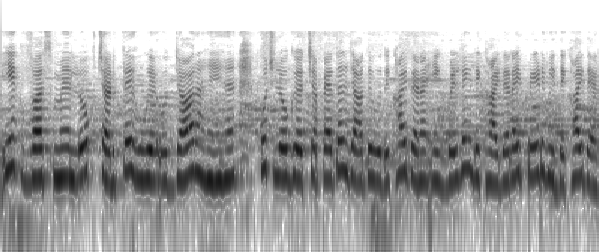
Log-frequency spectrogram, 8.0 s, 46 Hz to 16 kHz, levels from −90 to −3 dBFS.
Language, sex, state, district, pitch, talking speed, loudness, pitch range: Hindi, female, Uttar Pradesh, Hamirpur, 255 Hz, 250 wpm, -20 LUFS, 240-270 Hz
